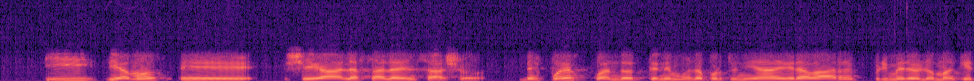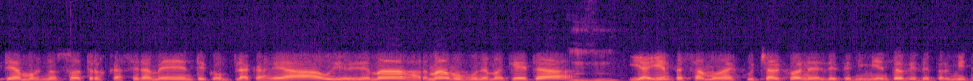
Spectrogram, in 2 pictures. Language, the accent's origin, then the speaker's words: Spanish; General Pico, La Pampa, Argentina; now in Santa Rosa, Argentina; yo soy de Pico, ya hace un montón de años que vivo acá, ya soy bastante santarroceño para esta altura.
